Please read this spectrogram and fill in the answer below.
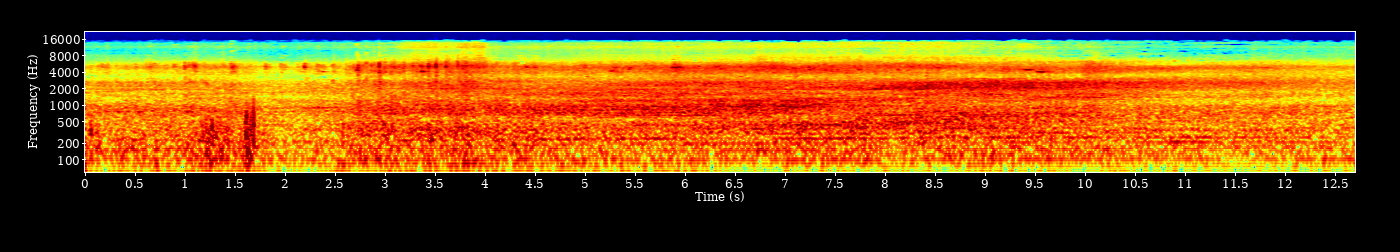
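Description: Heavy diesel trucks passing on a road: a steady engine rumble with tyre and body noise, and a couple of sharp knocks about a second and a half in. The noise swells for several seconds in the middle as a truck goes by.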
